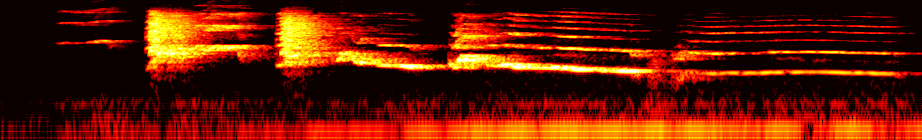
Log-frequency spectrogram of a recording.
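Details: Yoshi, a Pomsky shut in his cage, throws a tantrum to be let out: a few high whines, then two loud bursts sliding into a long falling howl-like whine that fades slowly.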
